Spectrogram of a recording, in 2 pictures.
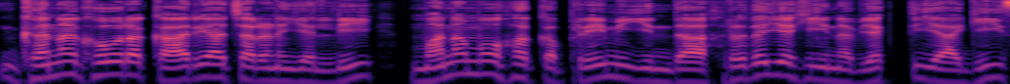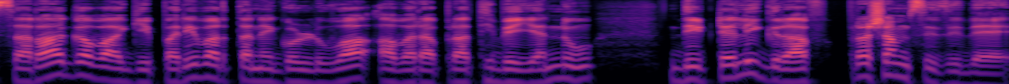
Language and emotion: Kannada, neutral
